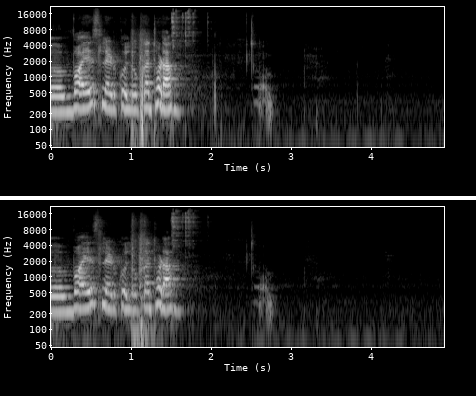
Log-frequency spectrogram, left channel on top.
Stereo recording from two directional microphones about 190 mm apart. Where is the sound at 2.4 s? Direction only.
30° left (ahead or behind).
